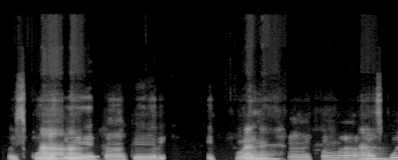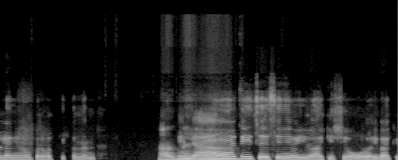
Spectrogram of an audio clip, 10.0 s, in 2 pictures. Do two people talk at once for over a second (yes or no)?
no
